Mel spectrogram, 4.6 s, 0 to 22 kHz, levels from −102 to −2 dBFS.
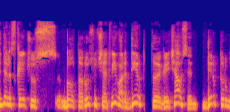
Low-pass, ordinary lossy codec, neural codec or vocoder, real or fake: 10.8 kHz; MP3, 48 kbps; none; real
